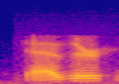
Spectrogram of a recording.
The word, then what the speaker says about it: Azure: Azure, yeah.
